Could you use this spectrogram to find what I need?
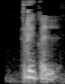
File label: "Wriggle", English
